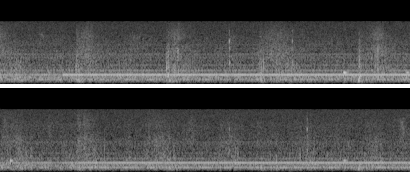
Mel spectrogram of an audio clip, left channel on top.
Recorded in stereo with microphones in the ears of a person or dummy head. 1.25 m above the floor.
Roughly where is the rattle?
No rattle in this recording.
